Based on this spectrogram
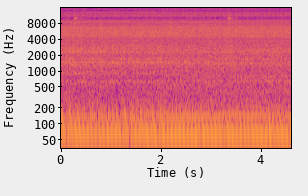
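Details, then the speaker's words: Suzuki DL650 V-Strom V-twin idling just after first start following winter storage, cold February: steady even low idle with smooth unbroken rhythm, no knocks or rattles; healthy. "все друзі все замінив все получилось мотоцикла завівся класно"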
